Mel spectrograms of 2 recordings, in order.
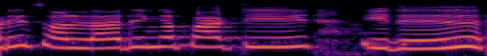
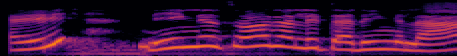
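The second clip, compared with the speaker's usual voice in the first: ordinary talk, nothing marked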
